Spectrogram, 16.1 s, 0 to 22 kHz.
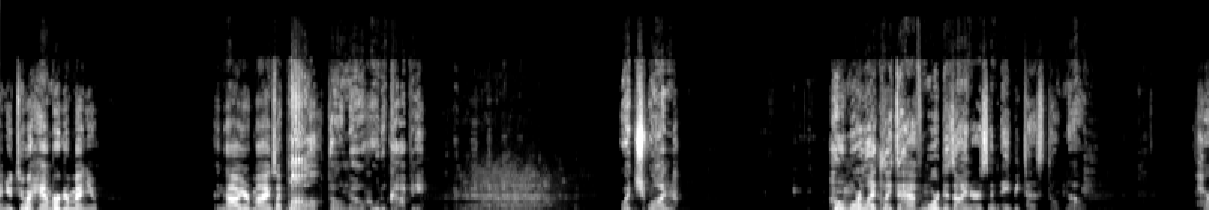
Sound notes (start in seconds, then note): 3.8 groans; 6.0 laughter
